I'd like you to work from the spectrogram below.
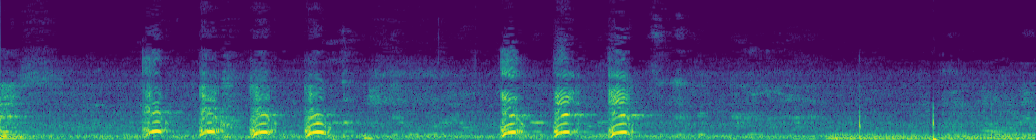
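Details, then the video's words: Affenpinscher, a German toy terrier breed, barking indoors: two quick bursts of sharp, yappy barks, four then three, with a person talking nearby. "Affenpinscher is Barking"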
